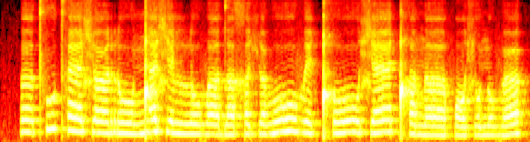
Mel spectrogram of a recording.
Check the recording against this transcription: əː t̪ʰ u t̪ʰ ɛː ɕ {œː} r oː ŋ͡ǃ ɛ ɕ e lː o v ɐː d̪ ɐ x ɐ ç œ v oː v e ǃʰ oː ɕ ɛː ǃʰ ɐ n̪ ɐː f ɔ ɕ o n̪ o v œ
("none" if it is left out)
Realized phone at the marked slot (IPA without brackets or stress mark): œː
